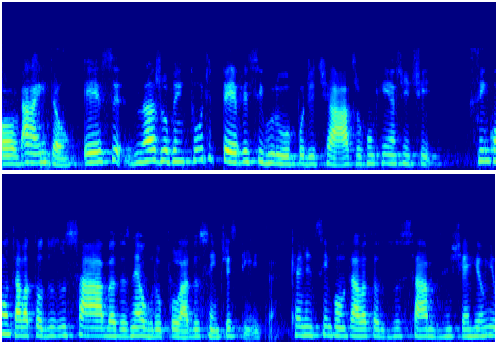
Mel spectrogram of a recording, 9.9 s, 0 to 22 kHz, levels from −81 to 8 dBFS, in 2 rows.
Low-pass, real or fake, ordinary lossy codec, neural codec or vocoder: 7.2 kHz; fake; Opus, 16 kbps; codec, 16 kHz, 2 kbps, FunCodec, trained on Chinese and English, 25 frames a second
